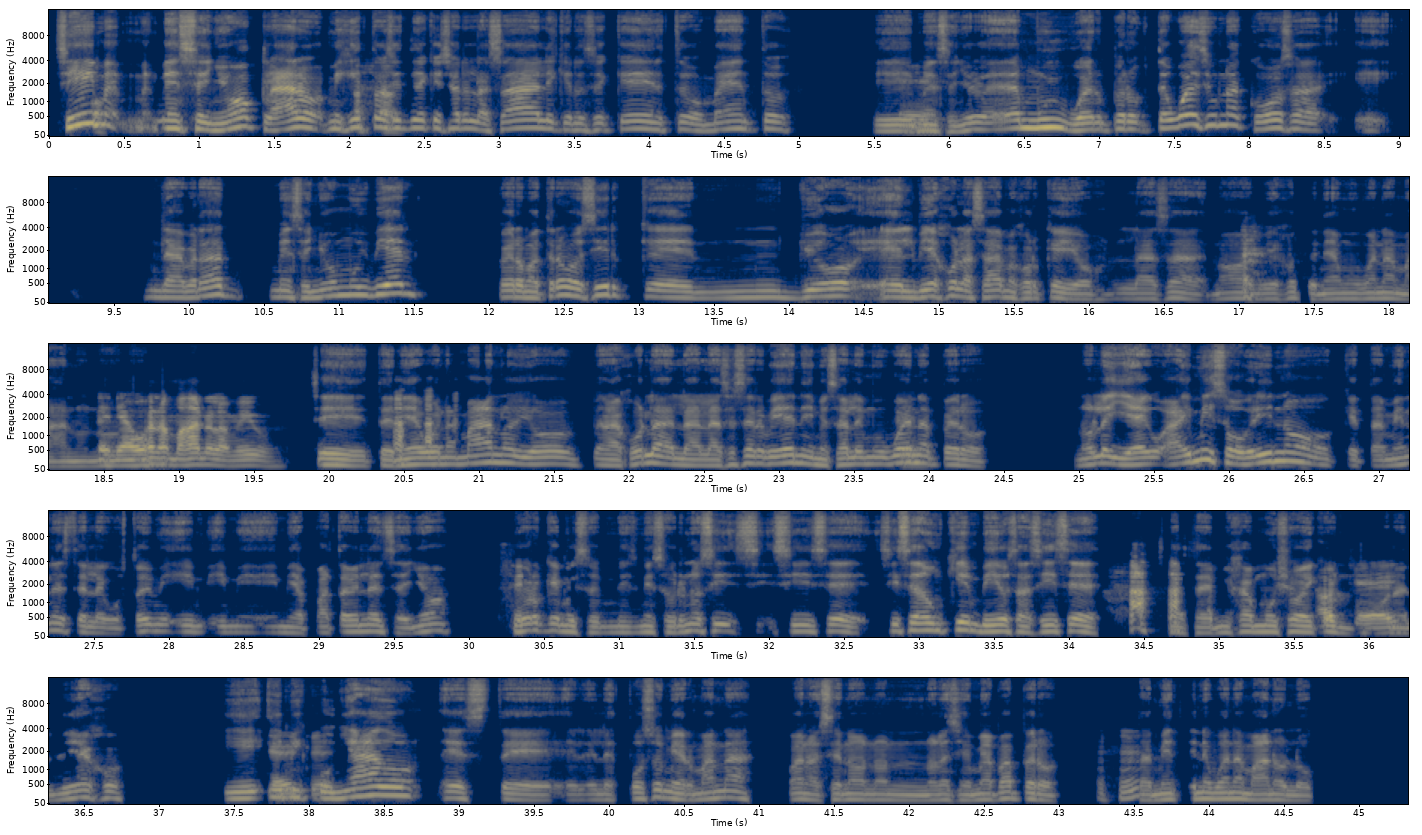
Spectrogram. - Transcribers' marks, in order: chuckle; other background noise; laugh; laugh
- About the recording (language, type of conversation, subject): Spanish, podcast, ¿Qué sabor o plato te conecta con tus raíces?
